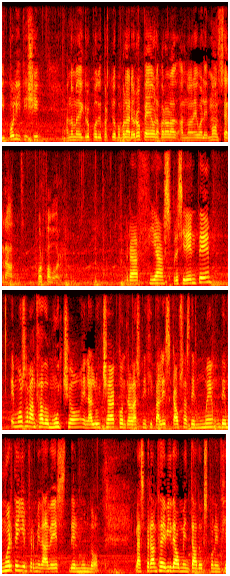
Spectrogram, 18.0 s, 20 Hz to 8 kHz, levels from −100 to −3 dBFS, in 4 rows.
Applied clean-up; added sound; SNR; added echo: none; Car; 17 dB; none.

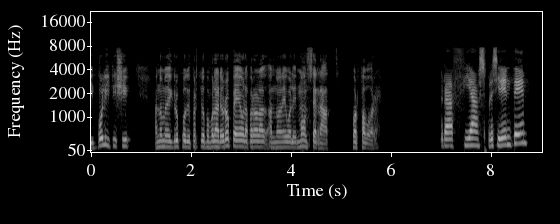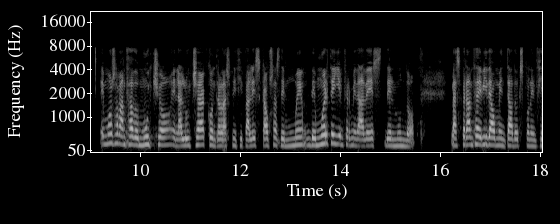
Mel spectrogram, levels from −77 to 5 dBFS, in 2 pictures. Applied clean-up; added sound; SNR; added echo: neural mask model Resemble Enhance denoiser.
